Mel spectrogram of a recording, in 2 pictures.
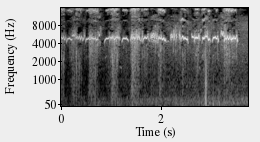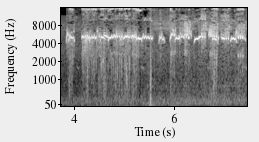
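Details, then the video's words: Slaty-legged crake chick calling: thin, high, slightly wavering peeps in quick, uneven runs, almost continuous through the clip, with sharp clicks mixed in over a low background rumble. "Suara anak Burung Sintar MP3 || Slaty-Legged crake"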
